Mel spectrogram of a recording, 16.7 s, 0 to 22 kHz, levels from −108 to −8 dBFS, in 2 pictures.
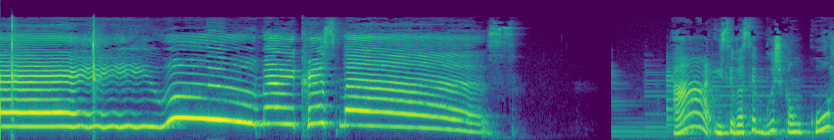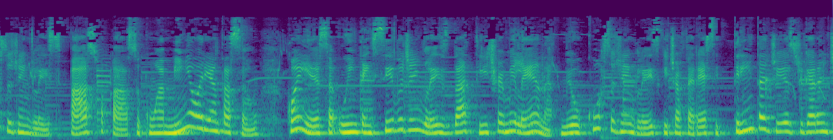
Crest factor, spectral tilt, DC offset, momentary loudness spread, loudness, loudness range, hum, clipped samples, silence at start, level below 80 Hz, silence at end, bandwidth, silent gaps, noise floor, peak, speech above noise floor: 18 dB; -4 dB/octave; under 0.1%; 16 LU; -19 LUFS; 11 LU; none; under 0.1%; 0 s; -66 dBFS; 0 s; 13 kHz; 6.01-6.11 s; -86 dBFS; -2 dBFS; 62 dB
